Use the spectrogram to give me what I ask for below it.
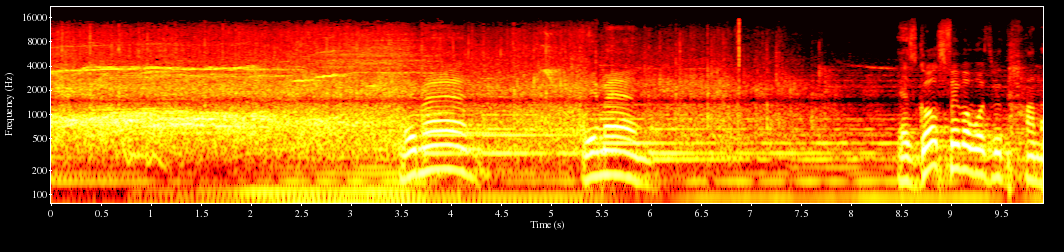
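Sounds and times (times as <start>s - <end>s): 
audience clapping and cheering: 0.0s - 8.4s
speech: 3.5s - 4.3s, 5.3s - 6.1s, 8.5s - 9.9s.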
